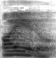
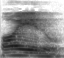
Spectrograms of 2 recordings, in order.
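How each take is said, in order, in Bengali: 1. শব্দটি 'oy' ধ্বনি দিয়ে শুরু হয়। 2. শব্দটি 'oy' ধ্বনি দিয়ে শুরু হয়।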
